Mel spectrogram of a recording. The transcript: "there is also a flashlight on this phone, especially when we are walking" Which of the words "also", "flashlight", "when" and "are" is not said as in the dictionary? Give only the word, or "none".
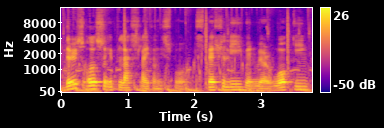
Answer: flashlight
